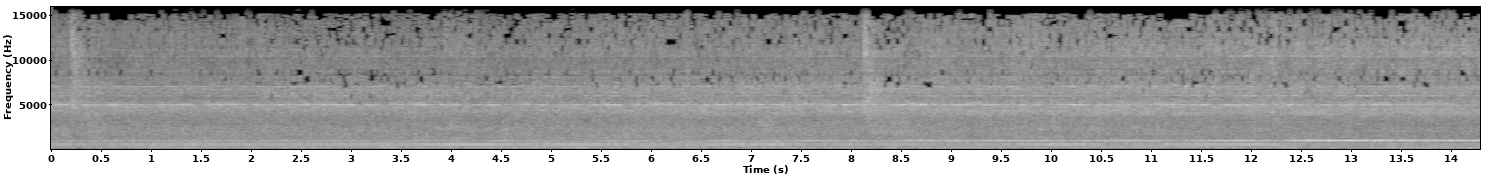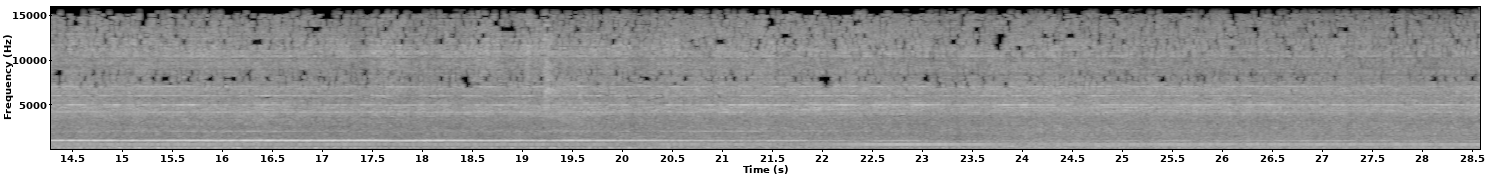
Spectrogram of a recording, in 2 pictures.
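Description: Super-fine soybean powder grinding machine running steadily: an even mechanical whir with a steady high whine that grows a little louder in the middle.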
